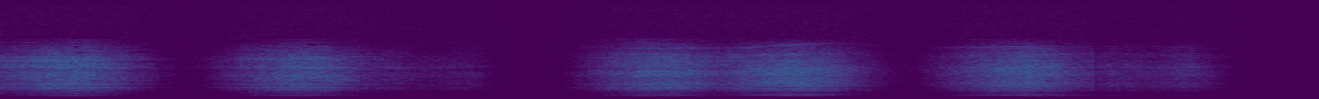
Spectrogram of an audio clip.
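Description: Faint angle grinder with a flap disc grinding rust and paint off a small steel plate, the sound swelling and fading with each pass over the metal, over a steady faint tone. It cuts out abruptly for a moment about three and a half seconds in.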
